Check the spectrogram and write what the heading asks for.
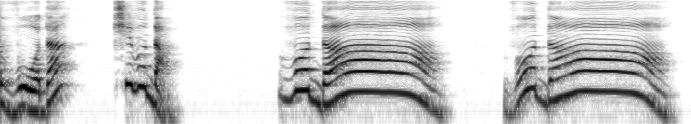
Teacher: ми знову чуємо наголос на останній голосний звук а це означає що останній звук а наголошений і другий склад в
